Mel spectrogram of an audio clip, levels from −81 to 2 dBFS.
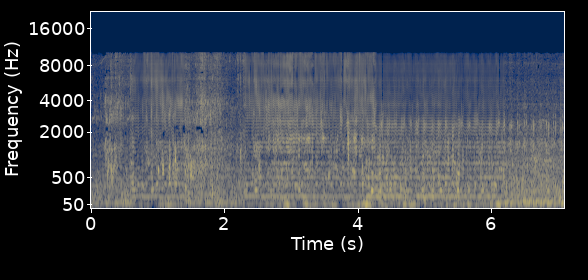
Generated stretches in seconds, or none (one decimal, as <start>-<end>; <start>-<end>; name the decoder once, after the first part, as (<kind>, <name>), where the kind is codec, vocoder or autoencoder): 0.6-1.4 (vocoder, BigVGAN v2); 2.3-6.2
